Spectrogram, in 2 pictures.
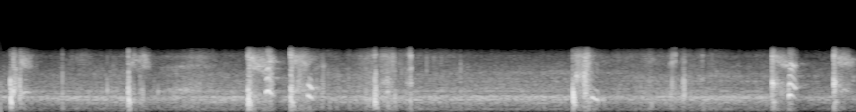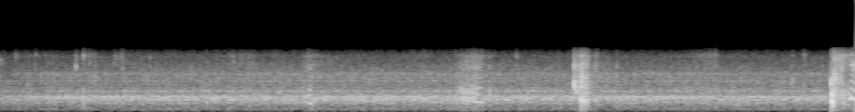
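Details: Repeated short, dry coughs from a child named in the caption, in small clusters, about a dozen over seventeen seconds, over steady room hum; cough.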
